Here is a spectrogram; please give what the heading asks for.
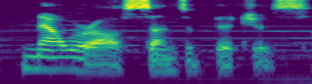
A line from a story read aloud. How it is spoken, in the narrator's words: The Harvard physicist muttered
